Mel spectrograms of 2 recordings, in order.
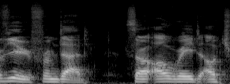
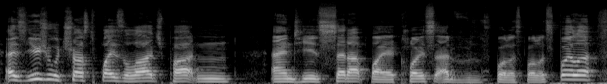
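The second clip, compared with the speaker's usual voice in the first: ordinary delivery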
